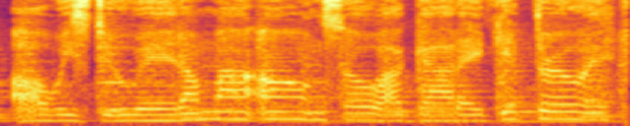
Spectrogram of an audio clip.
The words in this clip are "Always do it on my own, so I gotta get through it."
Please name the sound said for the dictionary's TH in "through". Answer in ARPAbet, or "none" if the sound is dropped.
TH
